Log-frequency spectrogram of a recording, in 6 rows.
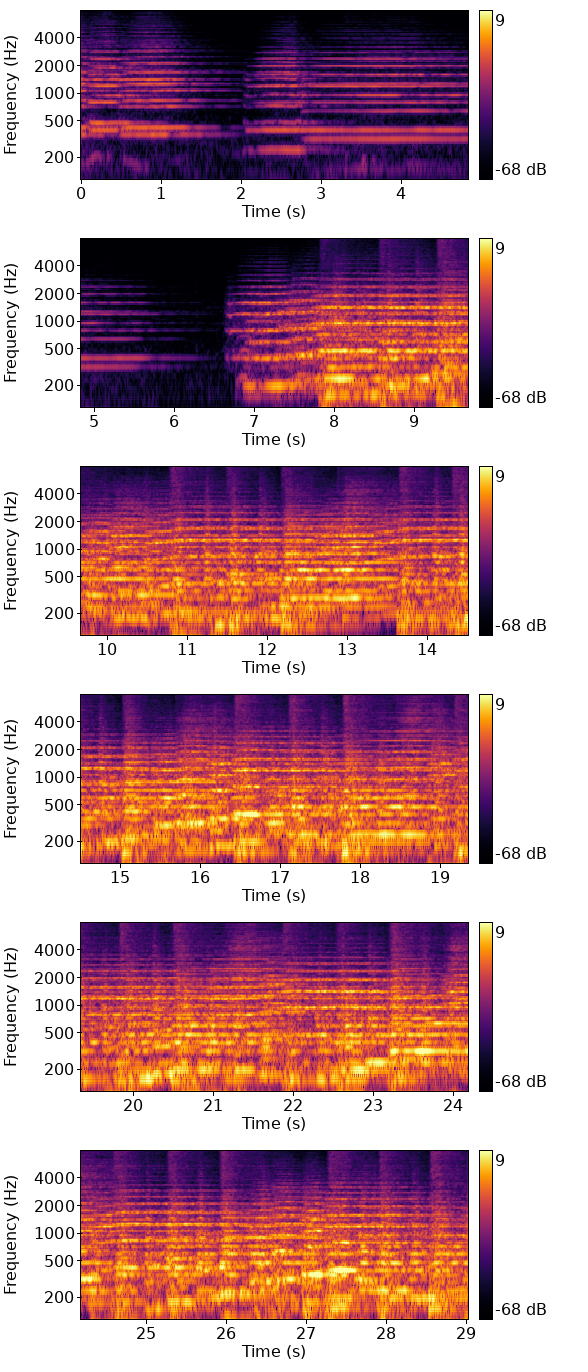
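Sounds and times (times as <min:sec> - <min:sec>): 
fanfare: 0:06.7 - 0:29.0.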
